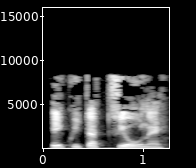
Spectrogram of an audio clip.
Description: [ ek U ita ZZL1 ne ]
